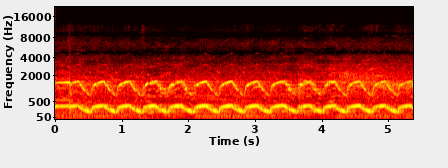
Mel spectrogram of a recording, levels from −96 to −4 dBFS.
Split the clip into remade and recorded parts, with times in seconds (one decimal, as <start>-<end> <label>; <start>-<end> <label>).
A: 0.0-1.3 recorded; 1.3-2.1 remade; 2.1-3.4 recorded; 3.4-4.2 remade; 4.2-5.4 recorded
